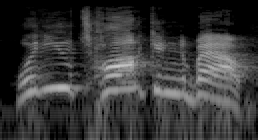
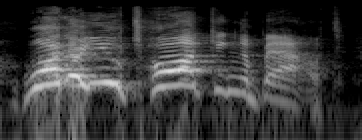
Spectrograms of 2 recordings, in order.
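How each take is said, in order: First: Raised, high-pitched bafflement; baffled exasperation. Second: Very high, very loud baffled yell; exasperated shout. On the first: Host baffled by a viewer's question, exasperated. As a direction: demand it, confused and fed up. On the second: Host baffled by a viewer's question, shouting. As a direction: repeat it as a full yell. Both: Real, not acted.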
